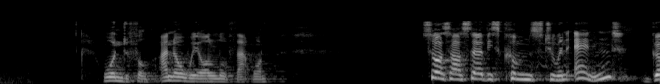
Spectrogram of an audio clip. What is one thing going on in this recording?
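A middle-aged woman speaks calmly and closely into a microphone.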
